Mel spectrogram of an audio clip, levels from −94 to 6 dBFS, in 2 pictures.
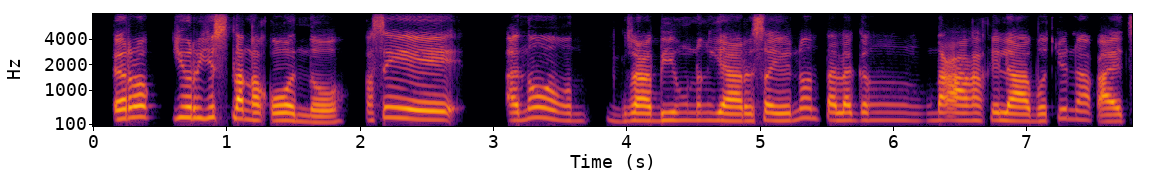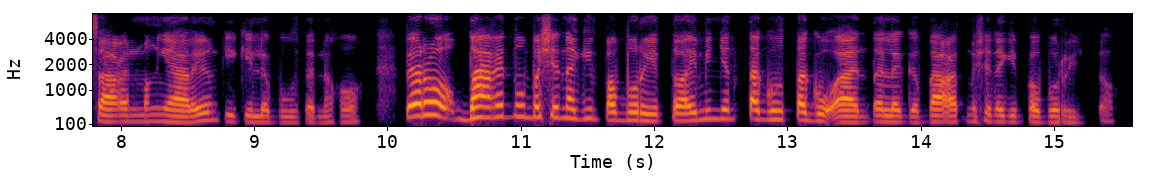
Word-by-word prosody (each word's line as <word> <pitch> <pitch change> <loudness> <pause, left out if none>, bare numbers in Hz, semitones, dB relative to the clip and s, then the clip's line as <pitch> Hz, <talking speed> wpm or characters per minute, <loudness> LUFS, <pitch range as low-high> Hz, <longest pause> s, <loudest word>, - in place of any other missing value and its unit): Pero 280 +4 +5 0.2
curious 275 0 +1
lang 250 -3 +6
ako 200 -1 +4
'no. 155 +2 -2 0.2
Kasi, 205 +7 -4 0.9
ano, 225 0 0 0.2
grabe 195 +1 +2
yung 205 - -10
nangyari 200 -2 +1
sa'yo 195 0 0
nun, 265 +2 -5
talagang 205 -2 -4
nakakakilabot 195 -2 +2
yun 245 +1 -8
ah, 215 - -5
kahit 175 -1 +1
s'kin 170 0 -2
mangyari 170 -1 -3
yun 205 - -6
kikilabutan 155 -3 -12
ako. 160 +1 -16 0.3
Pero 315 -5 +5
bakit 280 +5 +3
mo 300 - -5
ba 285 0 -3
siya 275 -1 -4
naging 250 -1 -4
paborito? 200 -3 -2
I 195 - +1
mean 240 +3 -7
yung 235 - -9
tagu-taguan, 210 -9 -1
talaga 160 -1 -6
bakit 165 +1 -3
mo - - -13
siya 180 - -10
naging 160 -1 -10
paborito? 150 -2 -10
200 Hz, 150 wpm, -21 LUFS, 170-235 Hz, 0.9 s, lang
